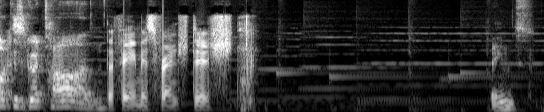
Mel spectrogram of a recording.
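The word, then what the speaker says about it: gratin: looks like the like is gron the famous French dish famous how the do I spell that you you said a French word g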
